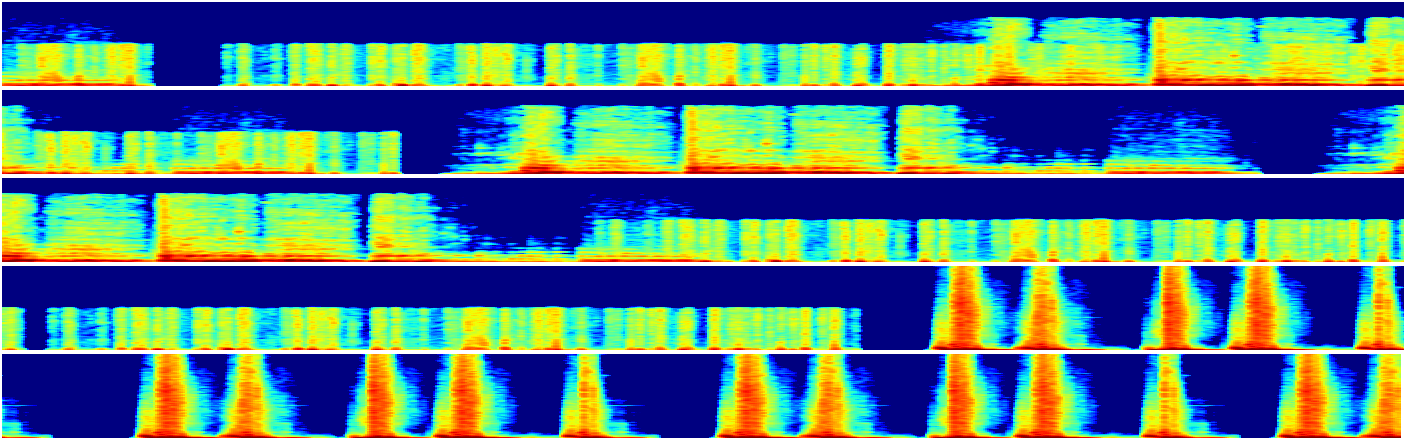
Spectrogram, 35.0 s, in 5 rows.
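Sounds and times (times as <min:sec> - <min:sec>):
lion roaring: 0:00.0 - 0:00.8, 0:04.6 - 0:08.6, 0:09.2 - 0:17.6
quick quiet thuds: 0:25.7 - 0:35.0.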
